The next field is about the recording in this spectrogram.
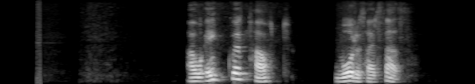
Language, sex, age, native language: Icelandic, male, 40-49, Icelandic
